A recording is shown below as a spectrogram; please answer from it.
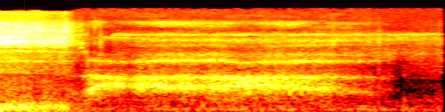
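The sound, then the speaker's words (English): A voice imitates a whispered exhale, a soft, airy, drawn-out breath that tapers away over about two seconds, voicing a word from a fantasy game. “you catch your breath and you cough and a word oozes out of your mouth. And it sounds kind of like a really whispered exhale.”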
